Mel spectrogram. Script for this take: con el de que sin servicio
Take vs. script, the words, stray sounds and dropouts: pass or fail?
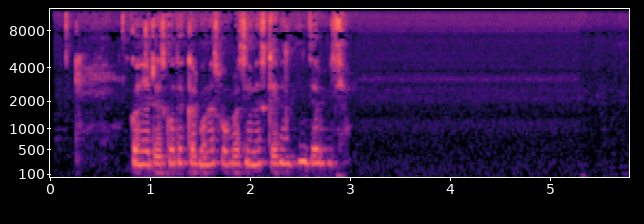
fail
